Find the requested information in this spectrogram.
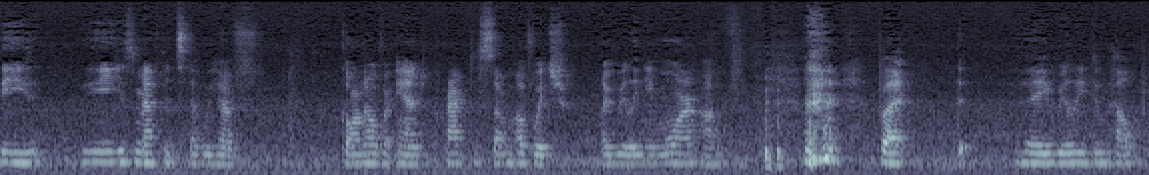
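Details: Adult woman who stutters, speaking during the first week of an intensive stuttering therapy program where she practiced stuttering modification strategies such as pullouts: stuttering (blocks and prolongations).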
